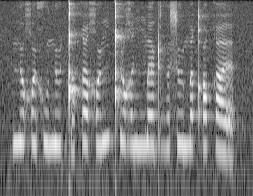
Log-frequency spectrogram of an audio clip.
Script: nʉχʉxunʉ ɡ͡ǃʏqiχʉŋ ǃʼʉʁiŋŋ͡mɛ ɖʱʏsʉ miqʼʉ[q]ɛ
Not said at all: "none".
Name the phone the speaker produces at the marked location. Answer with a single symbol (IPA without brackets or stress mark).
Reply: q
